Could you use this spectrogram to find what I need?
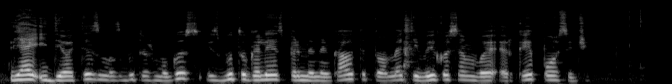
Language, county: Lithuanian, Kaunas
